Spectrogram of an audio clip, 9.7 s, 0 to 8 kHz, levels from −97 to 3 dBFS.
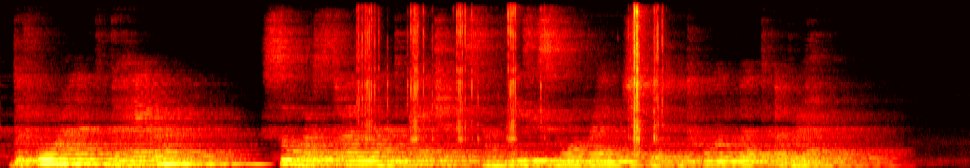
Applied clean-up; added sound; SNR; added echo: none; Camera; 16 dB; reverberation time 2.2 s.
